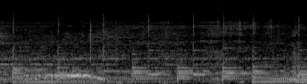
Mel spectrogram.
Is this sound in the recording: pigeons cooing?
yes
